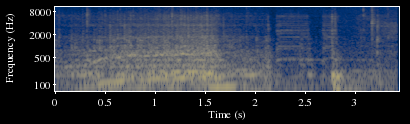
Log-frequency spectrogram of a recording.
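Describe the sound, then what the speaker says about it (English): A sewing machine runs steadily for about two seconds stitching a fabric strap for a baby bath apron, then slows into a few short bursts and clicks, close and loud with no talking. "And I will come back and sew the inside of the strap also."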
